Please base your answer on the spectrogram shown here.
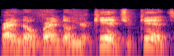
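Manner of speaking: put-on urgent tone, Italian accent. Speaker retells what his father-in-law said to him, in an Italian accent. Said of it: "in his Italian accent".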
